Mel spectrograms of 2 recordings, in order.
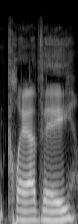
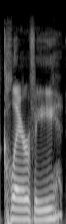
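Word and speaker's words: Clare V.: Really nice purse from Clave, which is... It's Claire V. It's like a nice, like, leather company. But in purses and stuff. But it's Australian, so I always pronounce it Clave because that's how they talk.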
